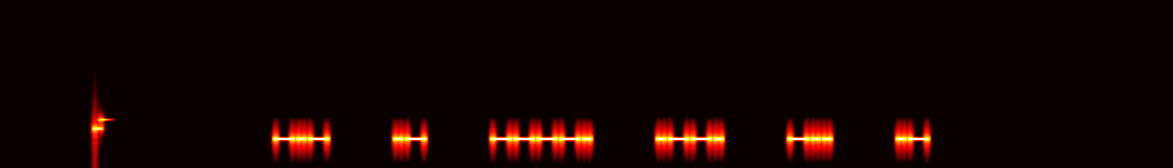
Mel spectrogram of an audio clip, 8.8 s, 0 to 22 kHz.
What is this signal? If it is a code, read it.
Morse code, heard as a keyed tone, about 28 wpm, spaced as for 13 wpm, 700 Hz. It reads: KA9PDA
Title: USA Call Signs - 4x Character Spacing - 28wpm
